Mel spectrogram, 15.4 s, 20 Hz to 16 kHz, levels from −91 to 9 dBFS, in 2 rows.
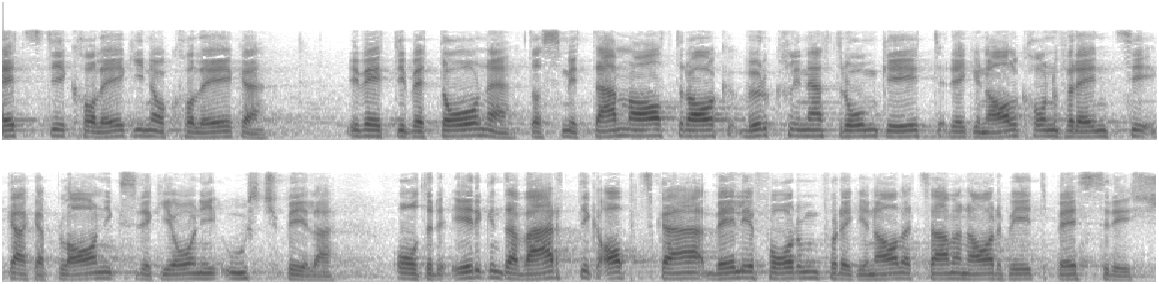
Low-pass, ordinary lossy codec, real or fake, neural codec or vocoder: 7.2 kHz; none; real; none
